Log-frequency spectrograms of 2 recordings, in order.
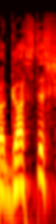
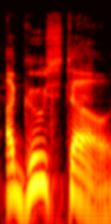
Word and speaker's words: Augusto: What were we calling him, Augustus yesterday? Augusto, yeah. Augusto is how you pronounce it.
